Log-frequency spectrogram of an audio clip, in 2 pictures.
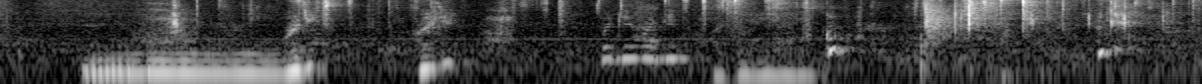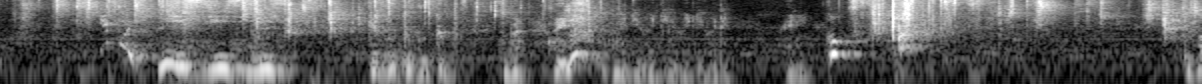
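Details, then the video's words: Two Shih Tzus, ZaiZai and MoMo, arguing over a toy: drawn-out low whining growls in the first seconds, another short growl later, then brief yelps among scratching, rustling play noises and a person speaking. "[shih tzu] ZaiZai & MoMo Argue over a Toy"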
